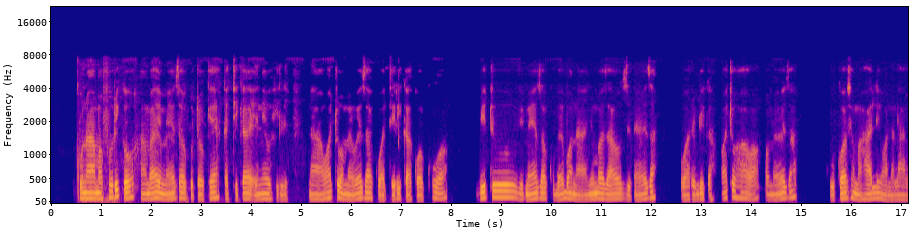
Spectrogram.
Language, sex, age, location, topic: Swahili, male, 18-24, Nakuru, health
